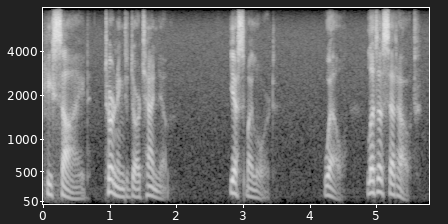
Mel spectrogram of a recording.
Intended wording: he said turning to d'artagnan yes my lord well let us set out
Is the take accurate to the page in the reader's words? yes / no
no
